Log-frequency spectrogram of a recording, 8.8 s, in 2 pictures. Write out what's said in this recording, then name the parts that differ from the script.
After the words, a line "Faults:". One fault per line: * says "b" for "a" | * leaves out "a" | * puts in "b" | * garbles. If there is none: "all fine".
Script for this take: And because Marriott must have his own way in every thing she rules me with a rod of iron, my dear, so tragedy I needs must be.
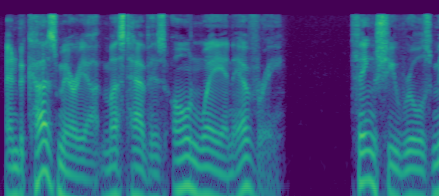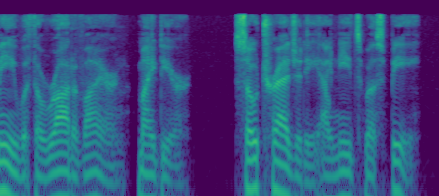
And because Marriott must have his own way in every thing she rules me with a rod of iron, my dear, so tragedy I needs must be.
Faults:
all fine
